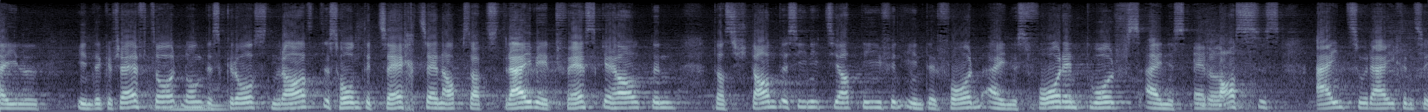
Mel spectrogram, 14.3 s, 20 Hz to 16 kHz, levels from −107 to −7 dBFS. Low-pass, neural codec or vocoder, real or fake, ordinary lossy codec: 14.4 kHz; vocoder, 48 kHz, 128 mel bands, Vocos; fake; none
